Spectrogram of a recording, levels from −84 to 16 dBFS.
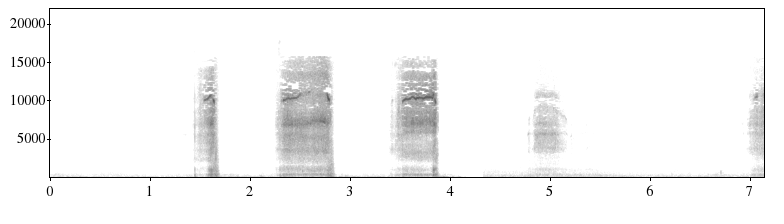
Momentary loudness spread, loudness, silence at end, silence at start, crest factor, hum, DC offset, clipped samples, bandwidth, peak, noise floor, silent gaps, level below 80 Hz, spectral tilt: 25 LU; -28 LUFS; 0 s; 1.5 s; 22 dB; none; under 0.1%; under 0.1%; 16 kHz; -14 dBFS; -74 dBFS; 4.17-4.32 s; -74 dBFS; 0.5 dB/octave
